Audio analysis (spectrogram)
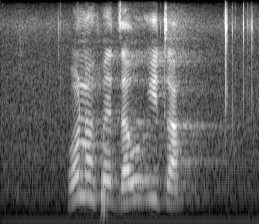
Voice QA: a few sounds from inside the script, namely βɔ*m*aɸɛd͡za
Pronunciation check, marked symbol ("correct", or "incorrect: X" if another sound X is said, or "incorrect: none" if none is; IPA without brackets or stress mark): incorrect: n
